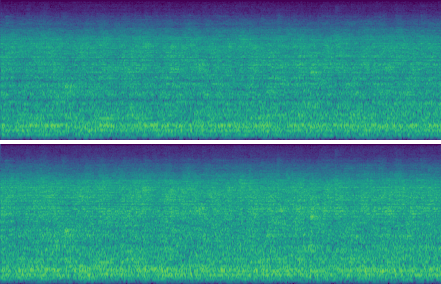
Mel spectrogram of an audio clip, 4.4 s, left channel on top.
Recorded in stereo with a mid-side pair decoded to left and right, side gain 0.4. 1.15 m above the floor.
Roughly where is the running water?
Ahead right.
